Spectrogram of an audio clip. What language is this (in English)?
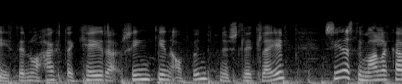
Icelandic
